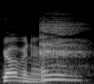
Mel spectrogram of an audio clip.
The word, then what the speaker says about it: Grosvenor: Grosvenor. Sure. Yeah. Yeah, that's right. Nailed it. Grosvenor.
